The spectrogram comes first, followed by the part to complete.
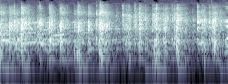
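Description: Dhol drums beating a fast, steady rhythm at a street celebration, with voices over the drumming.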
